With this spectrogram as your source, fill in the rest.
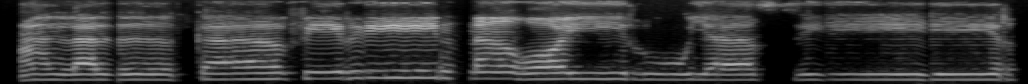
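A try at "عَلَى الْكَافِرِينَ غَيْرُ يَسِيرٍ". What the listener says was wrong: Cuman ya-nya jangan kepanjangan ya, coba. Ghairu yasir begitu.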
